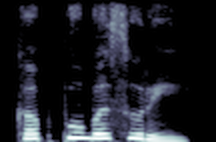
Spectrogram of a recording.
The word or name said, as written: ಕೋಪಿ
